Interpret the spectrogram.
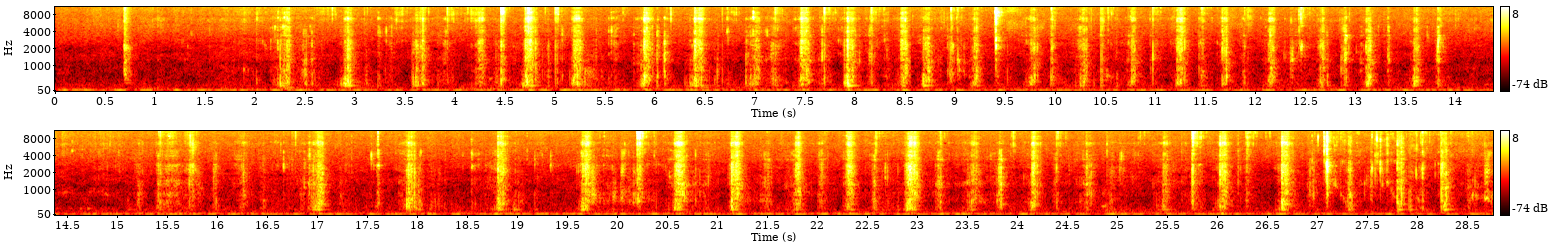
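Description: Close-miked crunchy chewing of rice-less gimbap: raw carrot, cucumber and pickled radish strips in seaweed crackling in quick, sharp crunches, with a short lull about halfway through.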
